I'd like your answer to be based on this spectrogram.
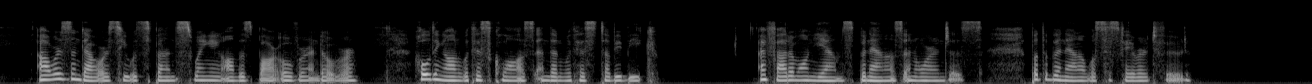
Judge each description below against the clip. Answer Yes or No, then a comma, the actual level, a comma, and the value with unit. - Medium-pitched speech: Yes, medium, 180 Hz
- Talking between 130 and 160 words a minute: No, average, 180 wpm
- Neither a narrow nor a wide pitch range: No, narrow, 1.7 semitones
